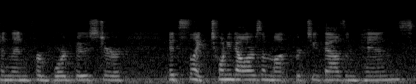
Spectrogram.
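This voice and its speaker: A woman with a Southern US accent speaks at a medium pitch with fairly even intonation. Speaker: social media blogger. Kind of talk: live stream tutorial. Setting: live stream video. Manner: casual, hesitant with fillers.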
